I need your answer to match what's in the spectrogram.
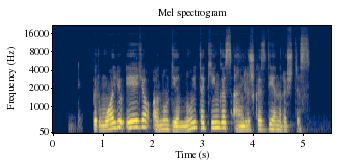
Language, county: Lithuanian, Šiauliai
